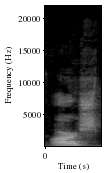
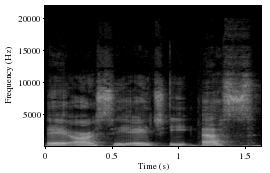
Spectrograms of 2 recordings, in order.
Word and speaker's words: Arches: Um, I'm using a 4x6 piece of arch paper. That's how you say it. Arch. It's spelled A R C H E S, not Arches. And the French term, it's arch.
